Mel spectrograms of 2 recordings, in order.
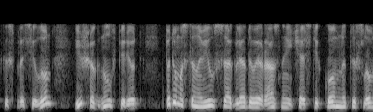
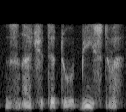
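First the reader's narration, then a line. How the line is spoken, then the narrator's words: Weak questioning mutter. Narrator (Russian): пробормотал Осборн слабым голосом, в котором прозвучал оттенок вопроса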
